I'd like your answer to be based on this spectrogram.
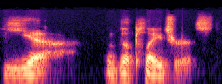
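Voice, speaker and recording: A man playing a probing, cynical former literary agent in a naturalistic two-man play, pointed and halting, with a husky voice. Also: deep voice, lo-fi sound, heavily acted. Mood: defensive, earnest. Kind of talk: naturalistic stage dialogue.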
